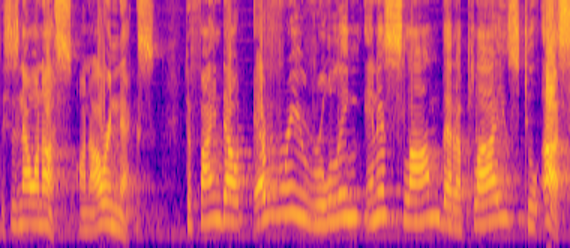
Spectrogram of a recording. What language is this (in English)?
English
